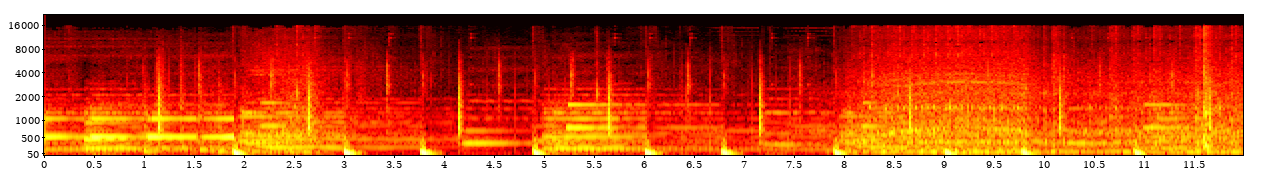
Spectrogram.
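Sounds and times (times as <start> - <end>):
background music: 0.0 - 11.9
deep kick drum: 1.9 - 2.1, 3.8 - 4.0, 4.9 - 5.1, 6.8 - 7.0, 7.9 - 8.1
electric sewing machine stitching: 8.0 - 11.9.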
